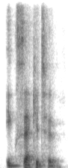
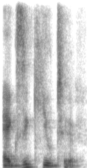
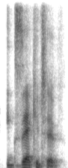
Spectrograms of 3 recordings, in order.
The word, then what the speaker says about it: executive: part of our example often so the correct pronunciation is executive executive people pronounce it as executive people actually put the stress on q yeah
